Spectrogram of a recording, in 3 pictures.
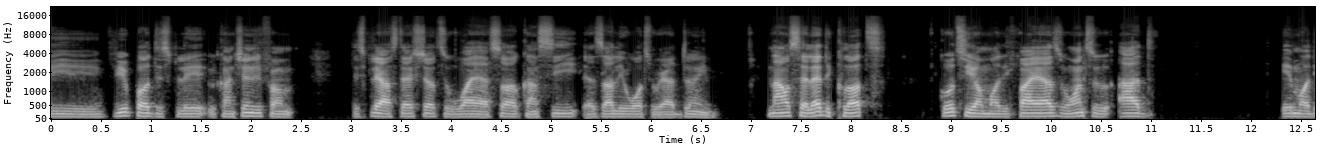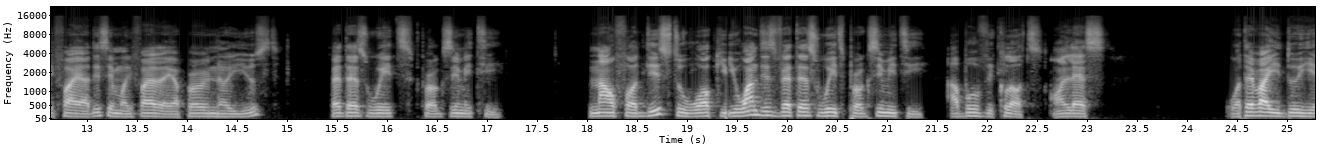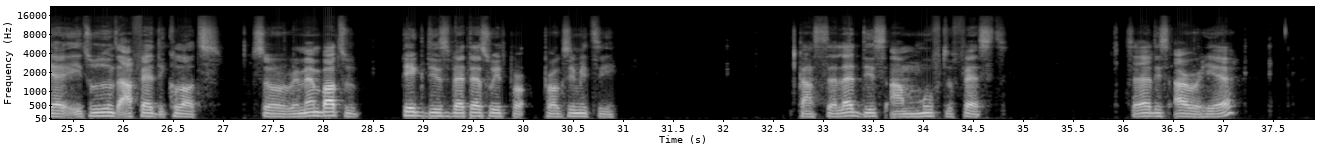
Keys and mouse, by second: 2.9-4.0 drag, 5.8 click, 6.8 click, 8.6 click, 9.5-16.3 drag, 18.8 click, 27.4 click, 29.1-31.0 drag, 32.2-36.3 drag, 36.5-37.9 drag.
